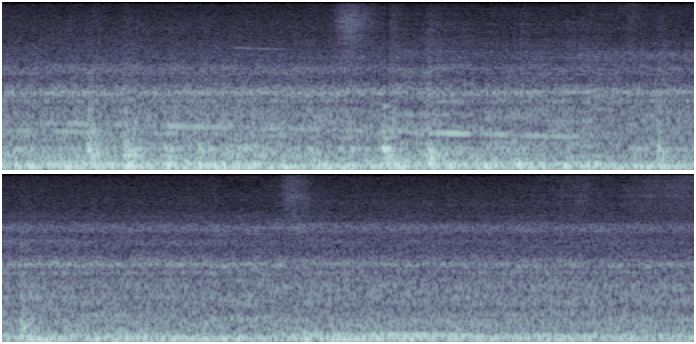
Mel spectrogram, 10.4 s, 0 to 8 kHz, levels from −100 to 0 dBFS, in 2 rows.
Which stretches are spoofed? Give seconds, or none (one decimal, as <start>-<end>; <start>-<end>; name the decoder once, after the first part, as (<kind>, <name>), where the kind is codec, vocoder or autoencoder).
2.7-4.7 (codec, SNAC); 6.8-7.5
